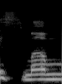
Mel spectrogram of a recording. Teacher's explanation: پہ دیکھیے تشدید ہے، یہاں پر ادغام ہو رہا ہے، اسمم، سارے میم آپس میں مل رہے ہیں، اور یہاں پر لمبا غنہ ہوگا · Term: اکمل غنہ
